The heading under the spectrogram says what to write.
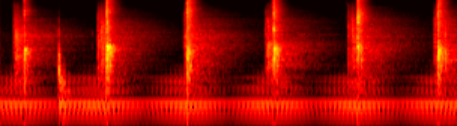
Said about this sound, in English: So we're just going to join them in some hand claps, and it's just real simple. We're just going to clap our hands. So the claps are happening right now. Let's clap.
